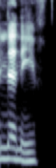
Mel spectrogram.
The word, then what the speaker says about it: Nynaeve: That's close. I say Nynaeve. I'll go with it. There we go. It's spelled funny.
